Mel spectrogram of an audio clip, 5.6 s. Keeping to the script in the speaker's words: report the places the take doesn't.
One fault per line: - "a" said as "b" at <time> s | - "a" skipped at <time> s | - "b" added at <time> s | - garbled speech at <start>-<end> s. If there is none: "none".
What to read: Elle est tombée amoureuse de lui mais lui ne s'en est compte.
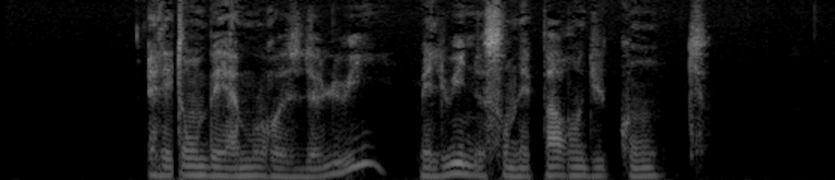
- "pas rendu" added at 3.5 s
